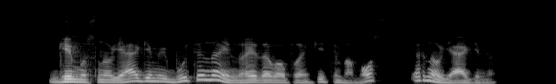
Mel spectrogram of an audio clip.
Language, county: Lithuanian, Kaunas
